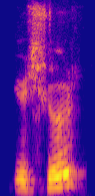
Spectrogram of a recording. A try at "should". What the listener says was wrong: The L is silent. Don't say should. Should.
